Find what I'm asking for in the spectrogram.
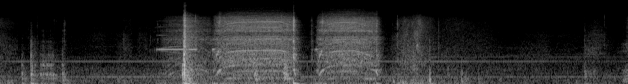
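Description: Power drill driving a screw into an evaporator bracket inside a Sub-Zero refrigerator during a not-cooling repair, a loud whirring burst of about two seconds, a short pause, then a second run and a few brief trailing blips.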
